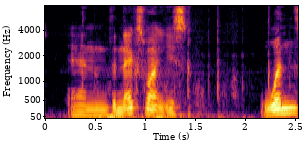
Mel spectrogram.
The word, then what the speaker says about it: wen: And the next one is wen sound. Wen, which is you can pronounce many O's and in an N, but it's not like the noon. It's like wen.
